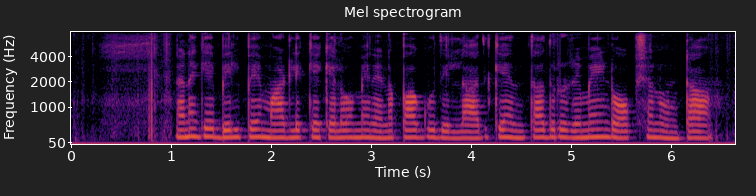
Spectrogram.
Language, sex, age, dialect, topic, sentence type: Kannada, female, 41-45, Coastal/Dakshin, banking, question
